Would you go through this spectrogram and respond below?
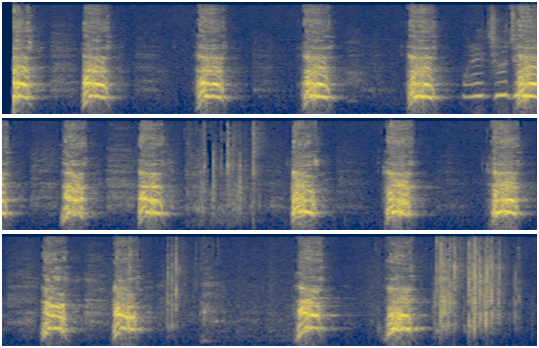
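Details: Otto, a basset hound, barking loudly and repeatedly indoors: deep, harsh single barks spaced about half a second to a second apart, about sixteen in twelve seconds, with a few softer huffs between them.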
